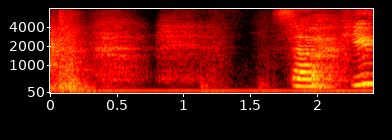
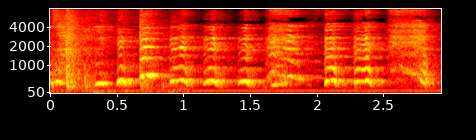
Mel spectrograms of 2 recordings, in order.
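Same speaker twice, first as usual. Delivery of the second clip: breathless laugh; 9 semitones higher than usual. Real, not acted. Breathless laugh after drill.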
